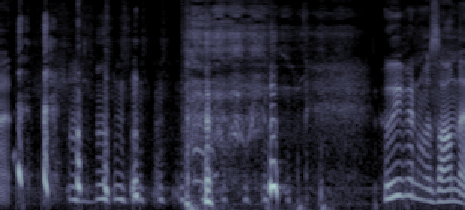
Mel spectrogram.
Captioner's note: everyone laughs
